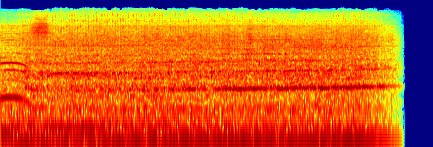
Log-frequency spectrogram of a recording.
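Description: Quad bike (ATV) engine running at steady speed, a low drone with a thin tone that climbs slowly. It cuts off suddenly at the end.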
